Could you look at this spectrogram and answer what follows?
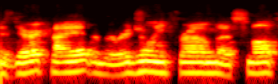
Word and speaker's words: Derik Hyatt: I'm the communications manager at the Canadian Freshwater Alliance, and I'm here with Derik Hyatt.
